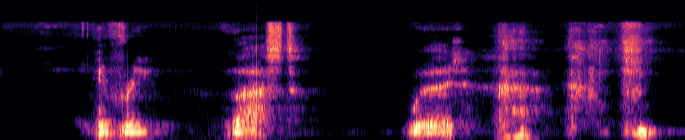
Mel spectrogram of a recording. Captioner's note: laughs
